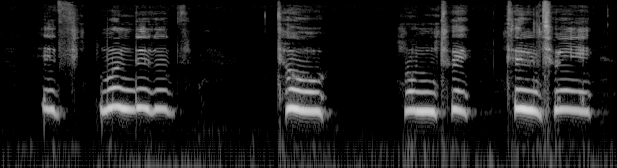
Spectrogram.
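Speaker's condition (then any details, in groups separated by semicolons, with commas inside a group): Cerebral palsy; dressing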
